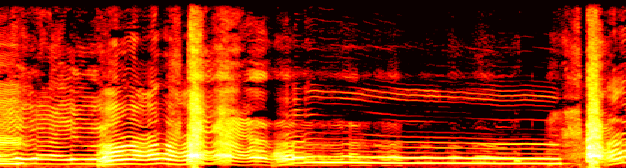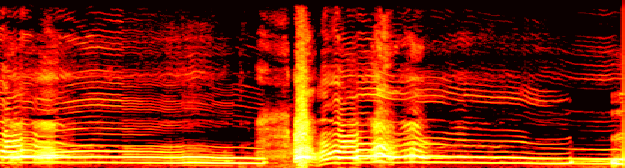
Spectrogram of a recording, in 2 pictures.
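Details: A Schipperke enjoying a celebration howls in long, steady wavering notes, each opening with sharp yips and breaking off abruptly.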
